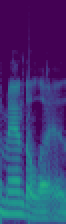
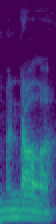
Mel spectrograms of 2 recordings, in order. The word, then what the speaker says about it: mandala: don't know what a Mandela is you craft this beautiful thing and then you just oh mandala H gotcha yeah mandala sorry now you probably I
